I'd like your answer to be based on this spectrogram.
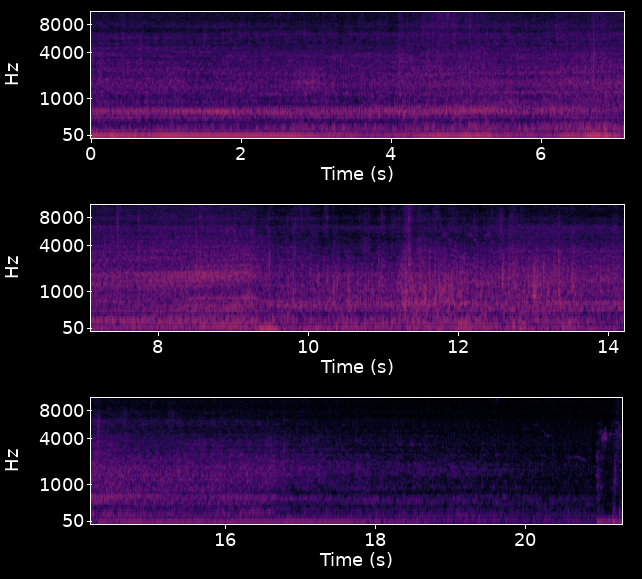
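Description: A camper van engine idles on a quiet country road, then rumbles and pulls away, its low steady drone rising before fading gradually into the distance, ending with a sudden close knock.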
